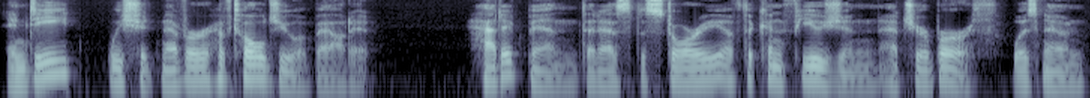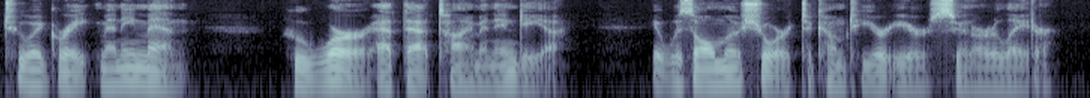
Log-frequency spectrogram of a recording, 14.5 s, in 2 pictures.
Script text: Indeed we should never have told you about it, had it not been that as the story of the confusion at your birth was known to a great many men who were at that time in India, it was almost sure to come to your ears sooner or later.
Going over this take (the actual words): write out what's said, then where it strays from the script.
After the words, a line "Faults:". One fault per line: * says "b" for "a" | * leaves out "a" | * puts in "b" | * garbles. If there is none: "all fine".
Indeed we should never have told you about it, had it been that as the story of the confusion at your birth was known to a great many men who were at that time in India, it was almost sure to come to your ears sooner or later.
Faults:
* leaves out "not"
